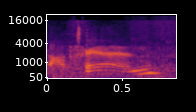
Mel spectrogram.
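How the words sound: The name is said with a French pronunciation.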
